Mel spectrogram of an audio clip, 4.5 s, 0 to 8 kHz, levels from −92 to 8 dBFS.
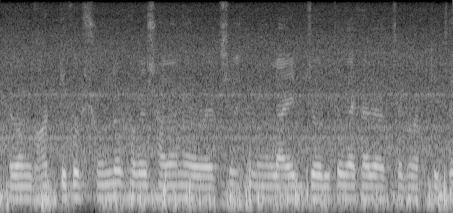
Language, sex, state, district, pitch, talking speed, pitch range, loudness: Bengali, male, West Bengal, North 24 Parganas, 135 Hz, 170 wpm, 130-140 Hz, -17 LUFS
